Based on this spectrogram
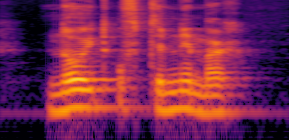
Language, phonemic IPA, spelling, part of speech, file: Dutch, /ˈnoːi̯t ɔf.tə ˈnɪ.mər/, nooit ofte nimmer, adverb, Nl-nooit ofte nimmer.ogg
- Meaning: never ever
